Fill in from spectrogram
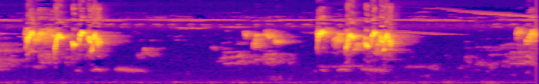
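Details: Red-whiskered bulbul song played to teach young birds, a melodious style with non-repeating phrases: two bursts of rich warbled, slurred whistled notes about four seconds apart, with a quieter phrase between and a steady faint high tone.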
